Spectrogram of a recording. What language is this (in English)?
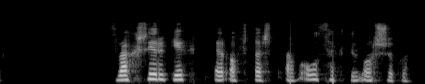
Icelandic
